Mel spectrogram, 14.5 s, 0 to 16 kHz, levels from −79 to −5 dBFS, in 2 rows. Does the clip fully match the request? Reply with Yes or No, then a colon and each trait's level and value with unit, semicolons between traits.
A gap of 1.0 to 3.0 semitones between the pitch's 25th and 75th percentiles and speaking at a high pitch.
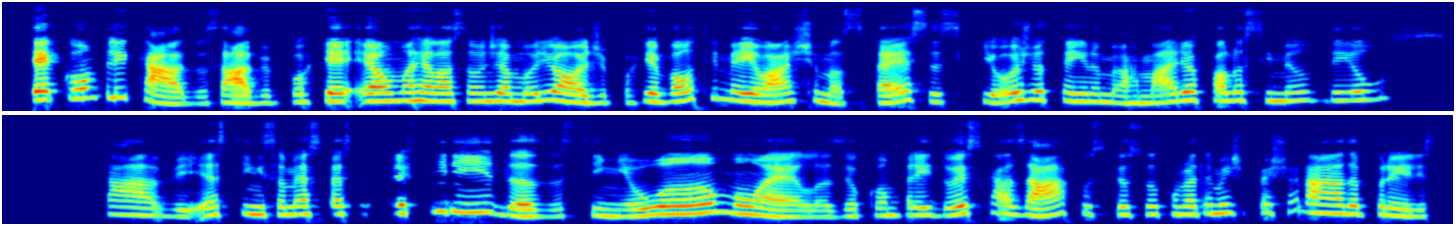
No: average, 3.6 semitones; high, 235 Hz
